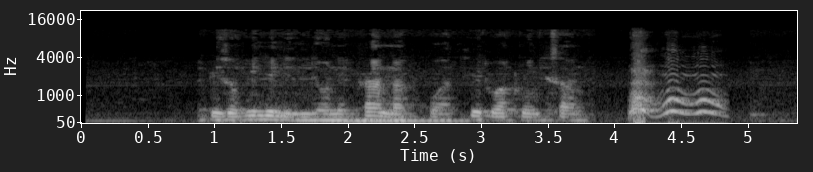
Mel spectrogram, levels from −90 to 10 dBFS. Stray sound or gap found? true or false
true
